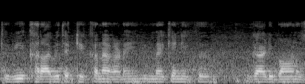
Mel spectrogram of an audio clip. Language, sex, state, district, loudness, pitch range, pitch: Garhwali, male, Uttarakhand, Tehri Garhwal, -17 LUFS, 125-130 Hz, 125 Hz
